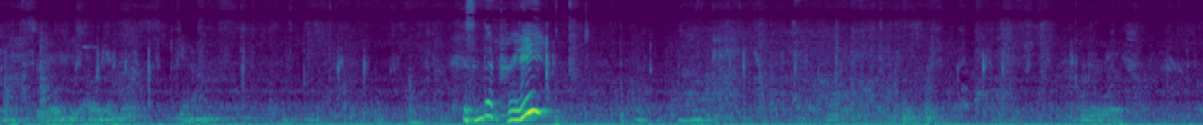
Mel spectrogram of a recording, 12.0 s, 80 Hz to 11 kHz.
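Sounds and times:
paintbrush scratching on paper: 0.0 - 5.1, 7.0 - 12.0
steady low hum: 0.0 - 12.0.

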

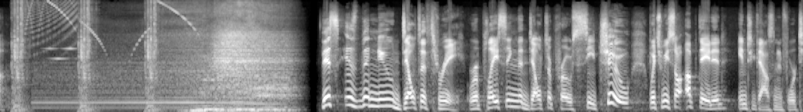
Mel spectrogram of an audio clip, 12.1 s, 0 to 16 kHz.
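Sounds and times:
steady tone: 0.5 - 4.7
sweeping whooshes: 0.7 - 4.7
low noisy swell: 1.6 - 4.7.

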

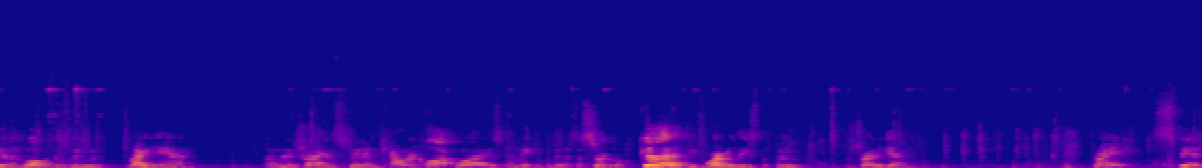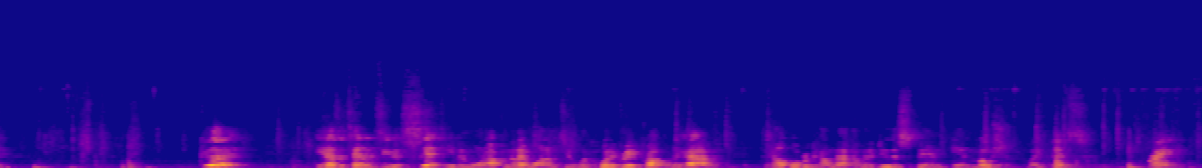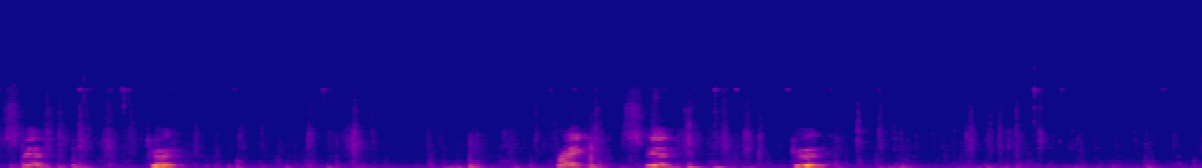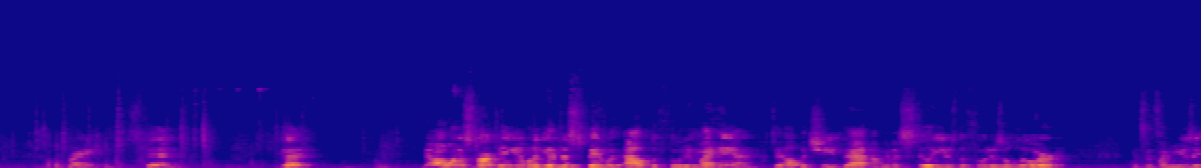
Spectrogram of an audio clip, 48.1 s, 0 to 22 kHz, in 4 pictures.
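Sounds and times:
dog paws tapping on vinyl floor: 0.0 - 44.1
person's footsteps walking: 5.2 - 14.0, 14.6 - 20.6, 21.2 - 41.1.

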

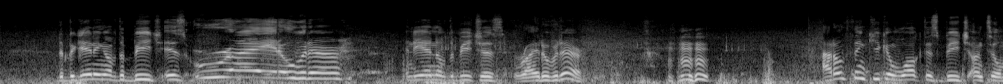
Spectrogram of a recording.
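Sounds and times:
small waves breaking on beach: 0.0 - 10.0
wind buffeting microphone: 0.0 - 10.0
person laughing: 6.4 - 7.2.

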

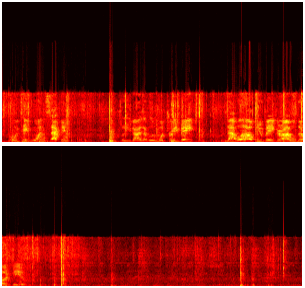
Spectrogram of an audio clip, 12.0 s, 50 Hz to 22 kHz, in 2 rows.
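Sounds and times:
box set down with a knock: 2.1 - 2.4, 6.0 - 7.4.

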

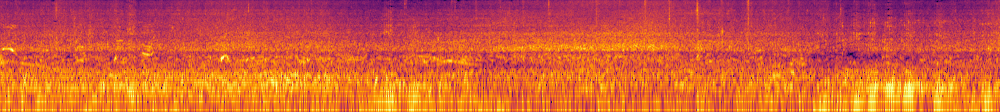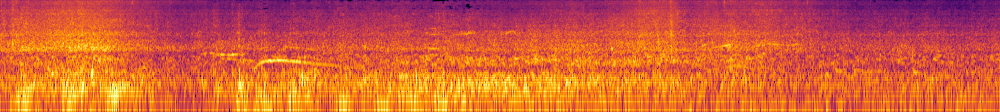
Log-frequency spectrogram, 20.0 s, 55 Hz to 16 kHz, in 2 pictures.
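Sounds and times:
small waves washing on sand: 0.0 - 20.0
wind rumbling on microphone: 0.0 - 20.0.

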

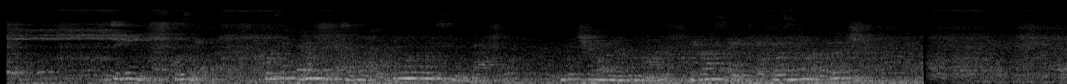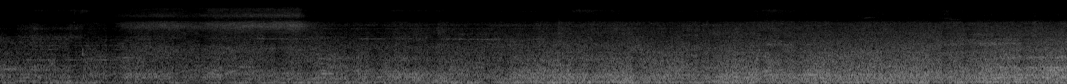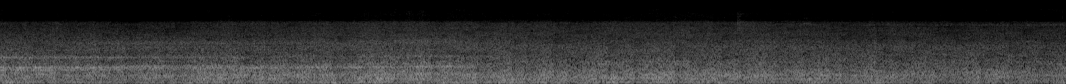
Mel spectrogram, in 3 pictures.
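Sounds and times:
train wheels and motors rumbling: 13.8 - 32.0
faint whine: 13.9 - 32.0.

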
